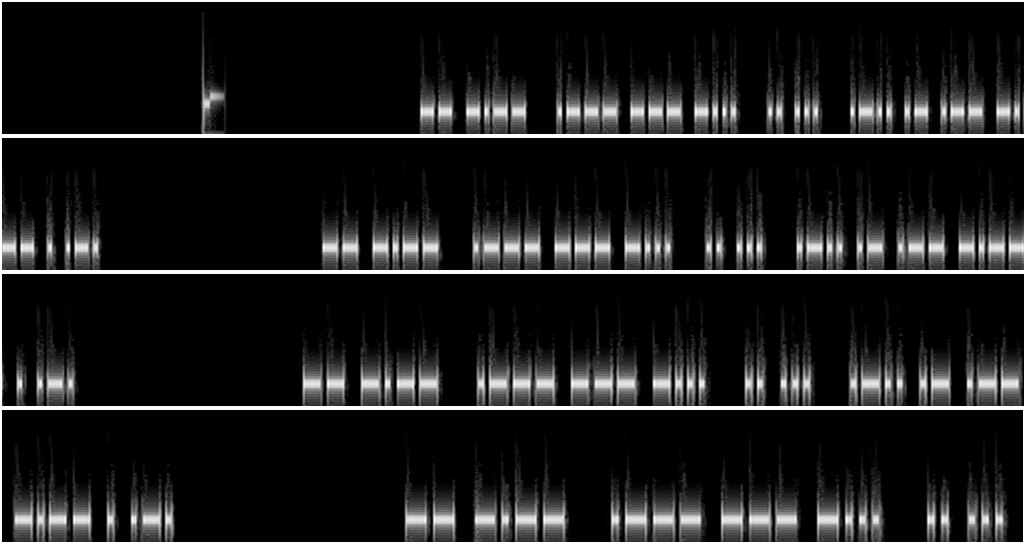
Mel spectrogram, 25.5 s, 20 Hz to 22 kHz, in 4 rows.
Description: Morse code, heard as a keyed tone, about 37 wpm, 700 Hz. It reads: MY JOB IS LAWYER MY JOB IS LAWYER MY JOB IS LAWYER MY JOB IS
